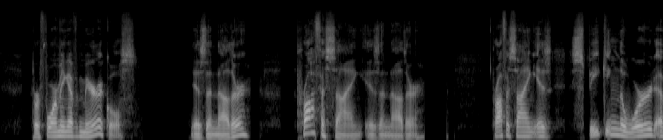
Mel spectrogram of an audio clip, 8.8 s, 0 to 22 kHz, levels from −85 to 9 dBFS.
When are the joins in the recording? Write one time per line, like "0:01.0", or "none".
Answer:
none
